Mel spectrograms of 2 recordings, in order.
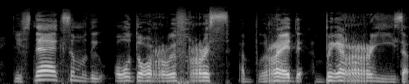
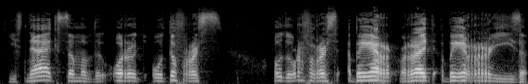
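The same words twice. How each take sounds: First: Fluent, trilled R's in "odoriferous red berries"; rolled R's. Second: Stumbling over "odoriferous" with trilled R's; halting try at trilling the R in "berries"; rolled R's. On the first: Second try at reading the berry line, rolled R's. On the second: Reading out berry instructions haltingly, rolled R's. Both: Shown as a demonstration. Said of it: "you could roll your R's on every R".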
